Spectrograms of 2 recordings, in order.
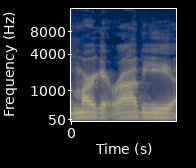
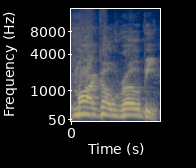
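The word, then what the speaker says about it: Margot Robbie: her yeah wait what you mispronounced her name on purpose that's the same as dead name can can can you just not roll along with the please yes I know it's Margo Roby I know that come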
